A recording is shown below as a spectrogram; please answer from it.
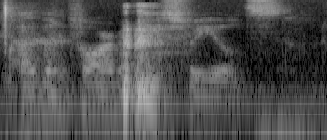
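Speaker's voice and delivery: deep, low, gruff character voice. Introducing a character's casting, demonstrating the deep, gruff voice. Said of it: "somebody who could do that gr- deep, gruff voice".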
